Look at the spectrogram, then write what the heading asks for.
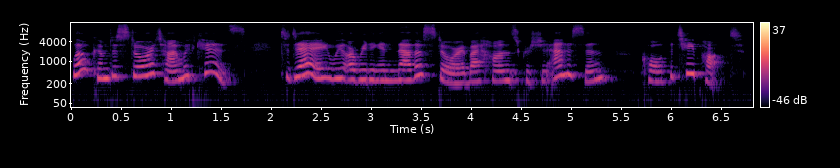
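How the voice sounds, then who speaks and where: A woman with a high-pitched voice hosts a storytime for children. She reads aloud expressively, leaning on key words with dramatic, emphatic phrasing. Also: expressive, normal speed, a bit bright.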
